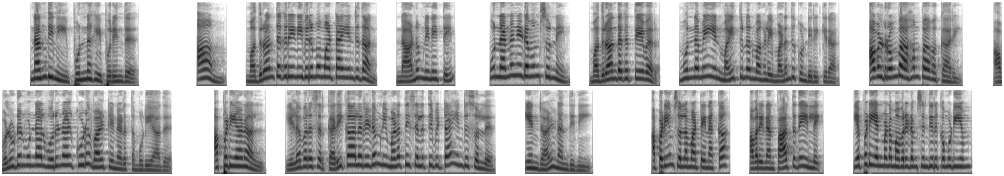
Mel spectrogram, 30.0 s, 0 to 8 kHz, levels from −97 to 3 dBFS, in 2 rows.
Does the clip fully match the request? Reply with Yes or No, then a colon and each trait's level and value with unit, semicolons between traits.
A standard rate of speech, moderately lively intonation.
No: average, 110 wpm; wide, 8.4 semitones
